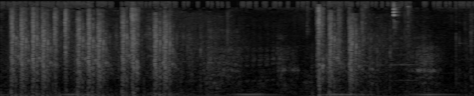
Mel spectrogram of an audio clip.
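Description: Gunfire from a turret in the video game ARK Ascended, on the Extinction map: a fast volley of rapid, repeated shots at the start, then quieter, scattered impacts and a single sharper crack, all fairly faint.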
